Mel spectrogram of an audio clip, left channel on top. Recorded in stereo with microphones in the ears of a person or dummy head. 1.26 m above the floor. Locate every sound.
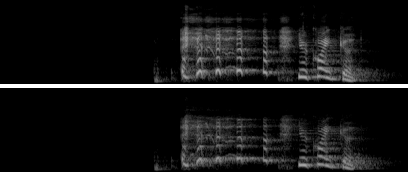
1.5 s a giggle: 30° left (ahead or behind), 0.5 m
